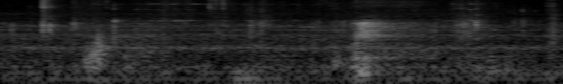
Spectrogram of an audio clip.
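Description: Faint clicks and rubbing from hands working a hose connector onto the end of a garden hose, with one short louder sound about two and a half seconds in.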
